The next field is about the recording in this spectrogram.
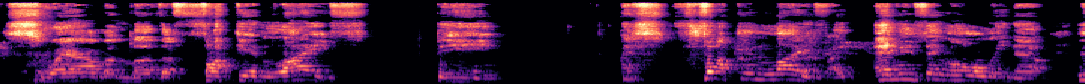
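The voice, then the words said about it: Emotional, upset voice. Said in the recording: “I'm getting emotional”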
